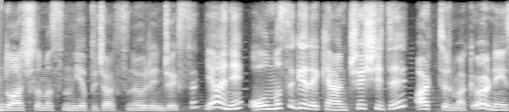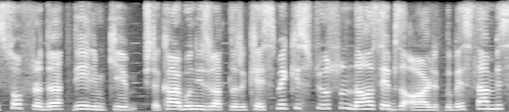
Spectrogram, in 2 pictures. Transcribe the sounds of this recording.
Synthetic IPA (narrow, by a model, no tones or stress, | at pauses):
nd̪oat͡ʃlˠamasɯnɯjapɯd͡ʒaksɯnø̞ːɾe̞nid͡ʒɛcsinjaːnɪo̞lˠmasɯɟe̞ɾecʰænt͡ʃʰe̞ʃid̪iaɾt̪ʰːɯɾmakø̞ɾne̞jinso̞fɾad̪ad̪eje̞lʲimcʰiiʃt̪ʰɛkʰaɾbo̞nid̪ɾat̪lˠaɾɯcʰɛsmɛcist̪ʰijo̞sund̪aɦasɛbziʔaːɾlˠɯklˠɯbɛslʲænmes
